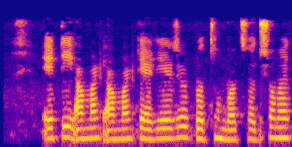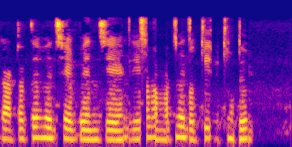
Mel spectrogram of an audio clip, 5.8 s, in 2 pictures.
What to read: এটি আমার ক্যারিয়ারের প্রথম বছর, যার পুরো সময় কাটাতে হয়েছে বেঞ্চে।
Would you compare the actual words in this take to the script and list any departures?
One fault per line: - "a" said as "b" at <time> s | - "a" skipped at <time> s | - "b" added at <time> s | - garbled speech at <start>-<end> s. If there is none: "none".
- "আমার" added at 1.1 s
- "যার পুরো" skipped at 2.5 s
- garbled speech at 4.2-5.4 s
